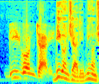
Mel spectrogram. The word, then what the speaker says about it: Bigongiari: ¿Cómo se pronuncia? Vivonchiari, bien italiano.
